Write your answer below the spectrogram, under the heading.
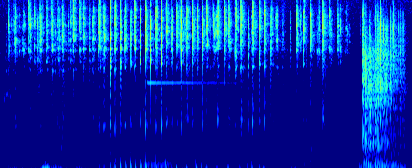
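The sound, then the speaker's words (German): Three dice rolled during a shark-themed board game: a quiet, rapid run of many small clattering clicks, with a denser, louder rattling burst near the end. “willst du für Jörn würfeln? Ja, drei Würfel.”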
